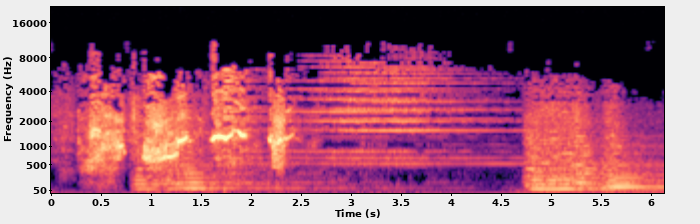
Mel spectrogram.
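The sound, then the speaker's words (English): A big dog barks and yips in a quick run of loud bursts, followed by a high drawn-out whine, then another loud bark burst near the end. “那你有像布鲁这么大的狗吗？有吗？ 我也有只狗。”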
